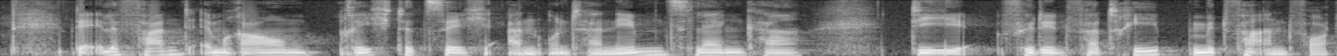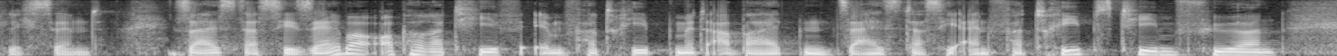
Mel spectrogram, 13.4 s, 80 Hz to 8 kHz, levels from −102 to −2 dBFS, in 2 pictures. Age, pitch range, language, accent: 30-49, 100-125 Hz, German, German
